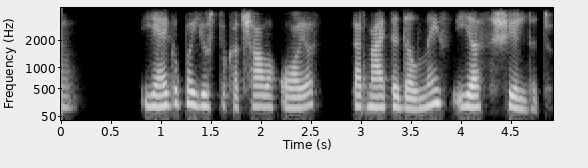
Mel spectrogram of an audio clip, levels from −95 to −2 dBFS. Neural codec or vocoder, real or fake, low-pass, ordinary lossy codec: codec, 16 kHz, about 1 kbps, DyCAST, with the encoder's durations; fake; 3.6 kHz; Opus, 64 kbps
